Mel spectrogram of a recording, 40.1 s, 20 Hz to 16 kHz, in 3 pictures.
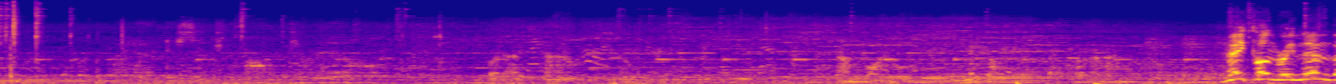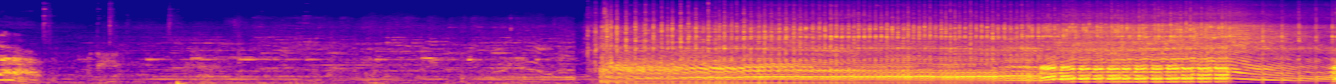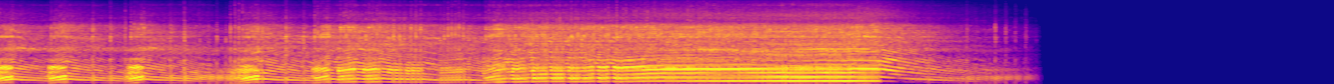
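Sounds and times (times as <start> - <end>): chainsaw revving: 19.2 - 37.2.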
